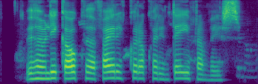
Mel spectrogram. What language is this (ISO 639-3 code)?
isl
